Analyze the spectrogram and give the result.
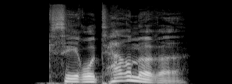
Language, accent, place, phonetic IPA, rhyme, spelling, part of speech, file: German, Germany, Berlin, [kseʁoˈtɛʁməʁə], -ɛʁməʁə, xerothermere, adjective, De-xerothermere.ogg
- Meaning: inflection of xerotherm: 1. strong/mixed nominative/accusative feminine singular comparative degree 2. strong nominative/accusative plural comparative degree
